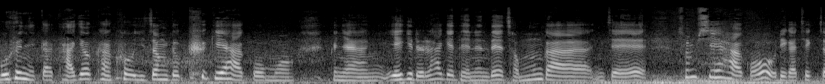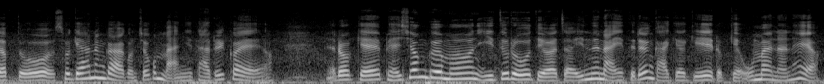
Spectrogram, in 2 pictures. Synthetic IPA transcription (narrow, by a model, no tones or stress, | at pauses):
moɾɯɲik͈akaɡjʌkʰaɡoid͡ʑʌŋdokʰɯɡiɦaɡomwʌ | kɯɲaŋje̞ɡiɾɯɭhaɡe̞dwenɯnde̞t͡ɕʌmːunɡaind͡ʑe̞sʰumɕ͈ʰiɦaɡouɾiɡat͡ɕik̚t͡ɕ͈ʌp̚t͈osʰoɡehanɯnɡʌɦaɡɯnt͡ɕ͈ok͈ɯmːa̰ɲitaɾɯɭk͈ʌe̞jo | iɾʌkʰe̞pe̞ɕʰʌŋɡɯmɯnidɯɾotweʌd͡ʑʌinːɯnaidɯɾɯnkaɡjʌɡiːɾʌkʰe̞omanɯnɦe̞jo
